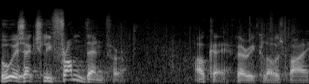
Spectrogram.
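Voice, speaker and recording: A man with a Dutch accent at a fairly quick pace, with noticeable background noise. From Netherlands. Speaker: hypnotherapy trainer. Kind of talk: workshop lecture. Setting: training room with live group. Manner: hesitant with filler words.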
